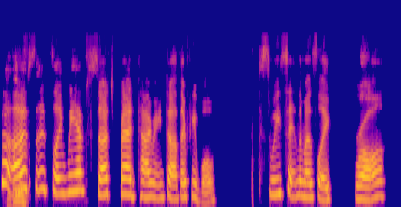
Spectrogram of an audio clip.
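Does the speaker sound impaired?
Yes: Friedreich's ataxia; spits when talking or laughing.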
